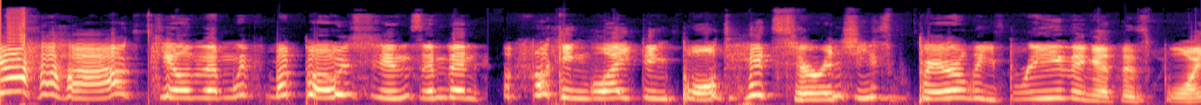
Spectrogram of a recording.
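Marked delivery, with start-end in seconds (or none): 0.0-2.8 high witch voice, cackling laughter through the words. Game master voices the witch on her broomstick, cackling.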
